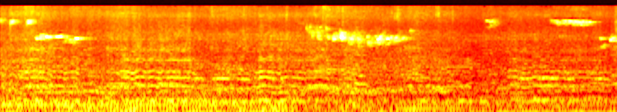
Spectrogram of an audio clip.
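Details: Two bees on lavender give a steady, slightly wobbling hum; a few high bird chirps and twitters sound around the middle and end.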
